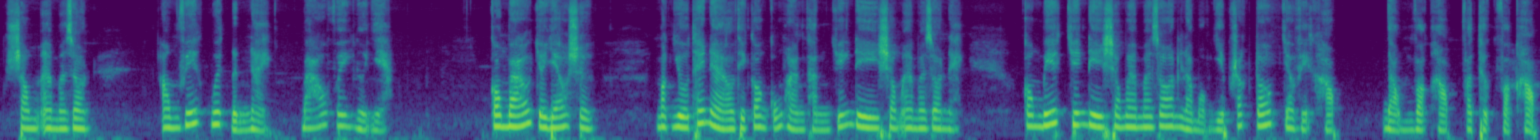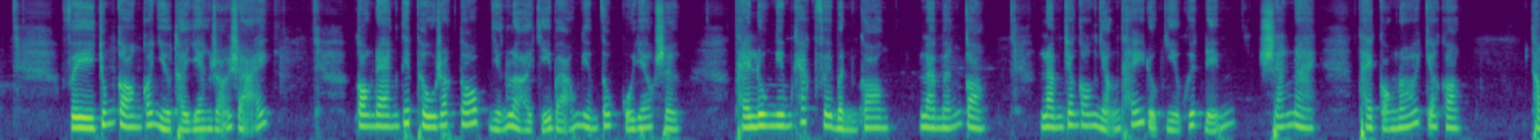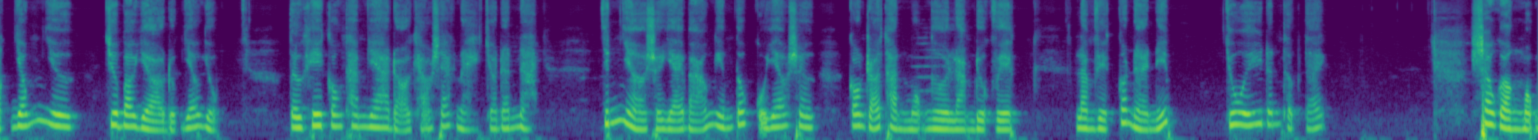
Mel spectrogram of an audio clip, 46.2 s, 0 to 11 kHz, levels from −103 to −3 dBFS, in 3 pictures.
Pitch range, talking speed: 185-235 Hz, 200 wpm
